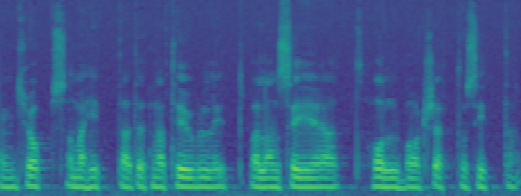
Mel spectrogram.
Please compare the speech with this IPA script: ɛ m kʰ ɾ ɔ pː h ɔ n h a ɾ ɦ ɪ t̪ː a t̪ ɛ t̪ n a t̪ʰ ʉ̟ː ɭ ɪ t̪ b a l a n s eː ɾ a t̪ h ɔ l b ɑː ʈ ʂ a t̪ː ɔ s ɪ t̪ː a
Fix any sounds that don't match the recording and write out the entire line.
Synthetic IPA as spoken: ɛ n kʰ ɾ ɔ pː s ɔ m h a ɾ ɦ ɪ t̪ː a t̪ ɛ t̪ n a t̪ʰ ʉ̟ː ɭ ɪ t̪ b a l a n s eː ɾ a t̪ h ɔ l b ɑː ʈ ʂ ɛ t̪ː ɔ s ɪ t̪ː a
